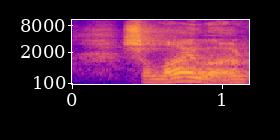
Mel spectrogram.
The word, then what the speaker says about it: Shalila: Shalila, rhymes with Delilah, says, right now, none.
